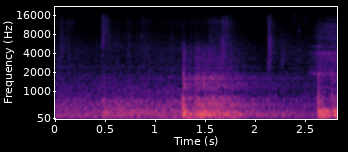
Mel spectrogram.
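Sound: heavy door slamming shut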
